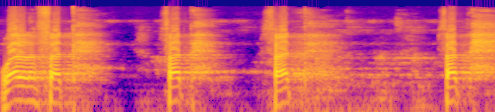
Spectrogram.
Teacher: Kemudian karena dia waqaf, ha-nya juga sukun, namun jangan dihilangkan huruf ha-nya.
